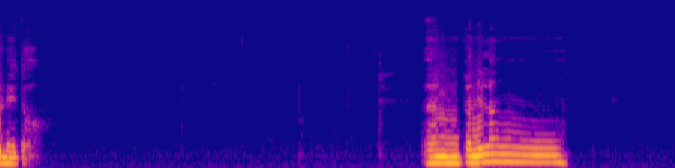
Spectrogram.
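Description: An elderly man speaks calmly and close up, heard through a microphone.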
